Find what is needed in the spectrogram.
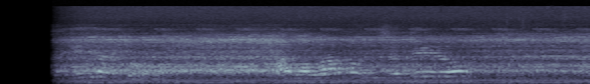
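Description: A football match broadcast playing from a television: a commentator's voice over a steady background of crowd noise.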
